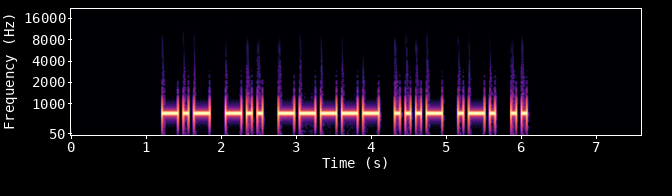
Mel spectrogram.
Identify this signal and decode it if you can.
Morse code, heard as a keyed tone, about 17 wpm, 700 Hz. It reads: KD0VRI
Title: USA Call Signs - 3x Character Spacing - 17wpm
